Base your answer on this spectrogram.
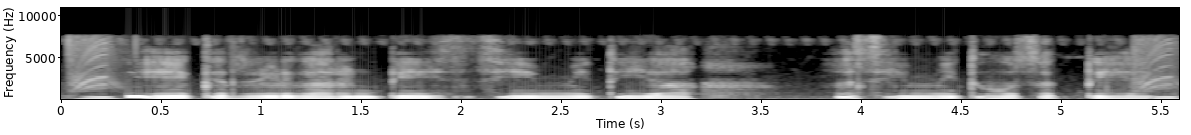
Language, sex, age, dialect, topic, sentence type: Hindi, female, 18-24, Awadhi Bundeli, banking, statement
